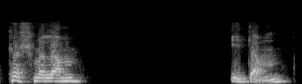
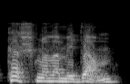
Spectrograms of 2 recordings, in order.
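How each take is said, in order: First: The two words are said separately. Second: The two words flow together as one. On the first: "if you take the sandhi out" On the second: "but here"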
